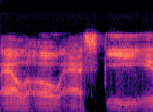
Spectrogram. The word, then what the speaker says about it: lose: Uh S pronunciation. Okay. Be careful. L O S E is lose.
